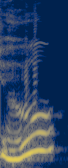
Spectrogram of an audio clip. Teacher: ہا کی آواز سینے سے آئے گی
